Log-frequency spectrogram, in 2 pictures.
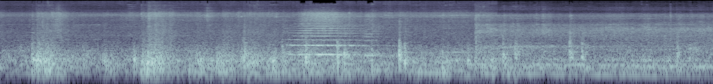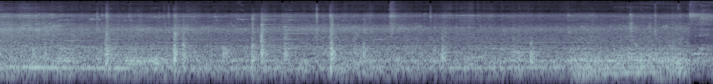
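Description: A train arriving at Tiruchirappalli Junction station rumbles steadily with rhythmic clickety-clack of wheels and a brief high squeal, the rolling noise continuing evenly throughout.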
